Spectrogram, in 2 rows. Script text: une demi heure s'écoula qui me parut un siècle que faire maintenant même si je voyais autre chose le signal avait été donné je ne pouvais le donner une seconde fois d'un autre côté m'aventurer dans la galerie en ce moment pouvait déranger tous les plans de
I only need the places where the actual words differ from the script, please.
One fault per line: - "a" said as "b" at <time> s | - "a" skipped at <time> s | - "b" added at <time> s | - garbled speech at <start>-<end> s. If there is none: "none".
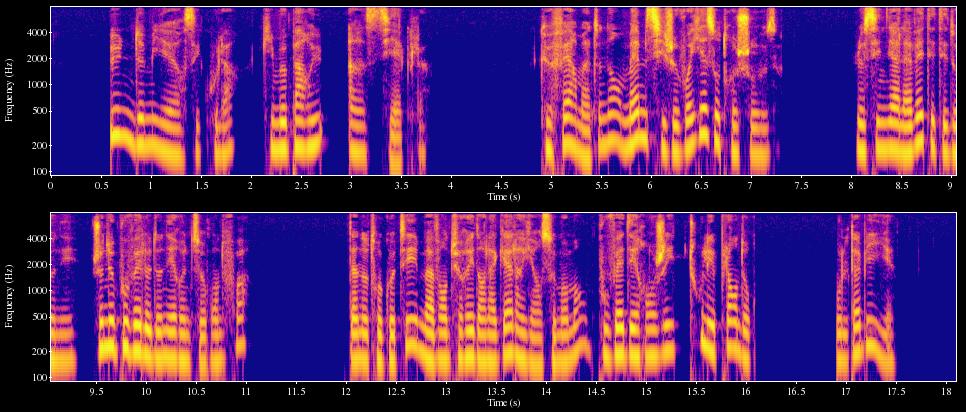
none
